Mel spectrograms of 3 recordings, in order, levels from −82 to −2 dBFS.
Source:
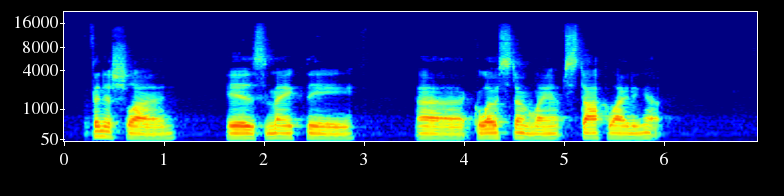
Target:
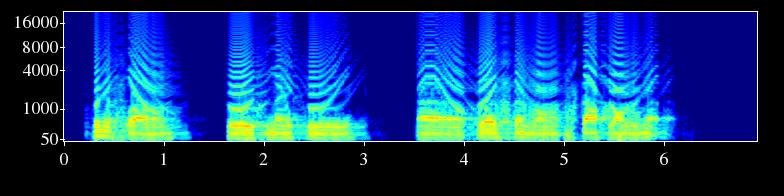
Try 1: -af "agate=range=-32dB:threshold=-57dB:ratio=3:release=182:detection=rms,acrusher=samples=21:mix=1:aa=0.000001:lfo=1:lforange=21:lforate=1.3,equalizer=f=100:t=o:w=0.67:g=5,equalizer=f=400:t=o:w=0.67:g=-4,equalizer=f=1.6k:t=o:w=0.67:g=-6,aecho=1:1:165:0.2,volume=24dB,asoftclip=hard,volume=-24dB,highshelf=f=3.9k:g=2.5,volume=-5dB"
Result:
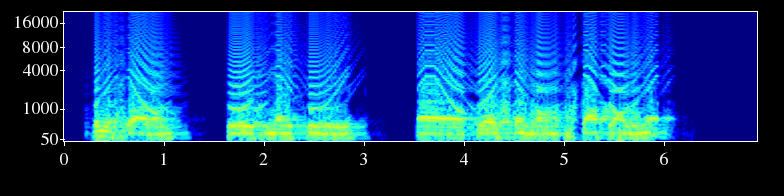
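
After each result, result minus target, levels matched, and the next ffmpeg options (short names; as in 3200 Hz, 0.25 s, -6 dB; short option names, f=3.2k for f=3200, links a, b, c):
overloaded stage: distortion +11 dB; 8000 Hz band +5.5 dB
-af "agate=range=-32dB:threshold=-57dB:ratio=3:release=182:detection=rms,acrusher=samples=21:mix=1:aa=0.000001:lfo=1:lforange=21:lforate=1.3,equalizer=f=100:t=o:w=0.67:g=5,equalizer=f=400:t=o:w=0.67:g=-4,equalizer=f=1.6k:t=o:w=0.67:g=-6,aecho=1:1:165:0.2,volume=14dB,asoftclip=hard,volume=-14dB,highshelf=f=3.9k:g=2.5,volume=-5dB"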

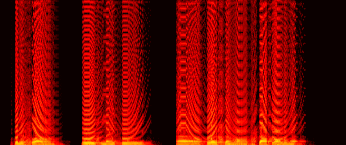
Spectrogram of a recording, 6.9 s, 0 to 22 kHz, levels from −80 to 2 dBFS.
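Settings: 8000 Hz band +5.5 dB
-af "agate=range=-32dB:threshold=-57dB:ratio=3:release=182:detection=rms,acrusher=samples=21:mix=1:aa=0.000001:lfo=1:lforange=21:lforate=1.3,equalizer=f=100:t=o:w=0.67:g=5,equalizer=f=400:t=o:w=0.67:g=-4,equalizer=f=1.6k:t=o:w=0.67:g=-6,aecho=1:1:165:0.2,volume=14dB,asoftclip=hard,volume=-14dB,highshelf=f=3.9k:g=-5.5,volume=-5dB"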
